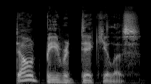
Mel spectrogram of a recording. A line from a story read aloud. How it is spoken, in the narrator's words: McCandless scoffed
